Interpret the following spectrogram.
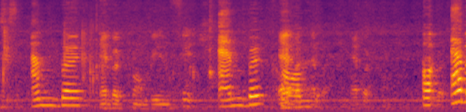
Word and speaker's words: Abercrombie: This, and another Narciso, this, and I have a, how do you pronounce this? Abercrombie and Fitch.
